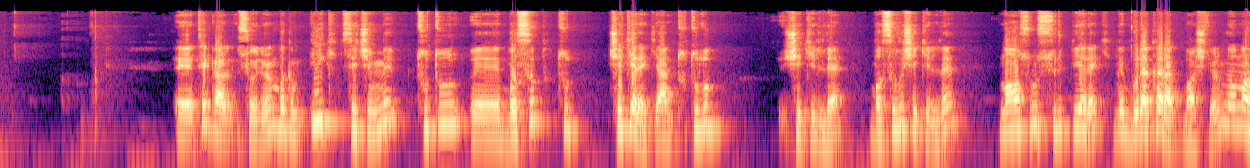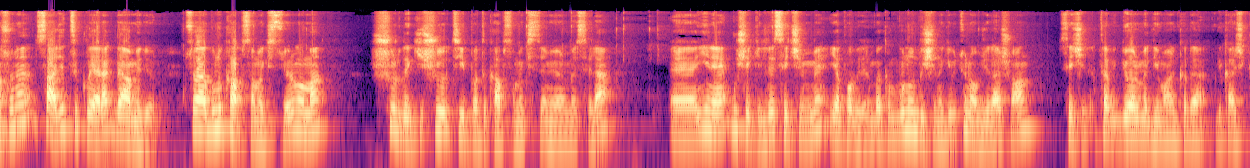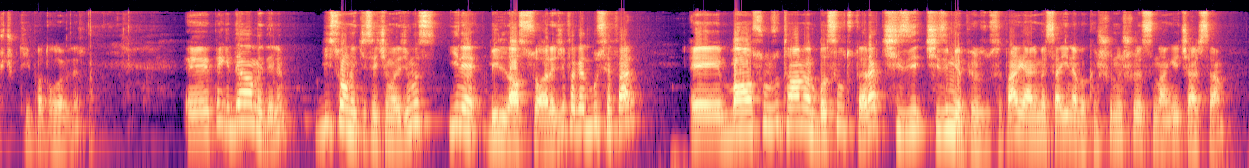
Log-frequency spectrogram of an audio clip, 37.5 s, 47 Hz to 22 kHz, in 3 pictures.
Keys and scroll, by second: 0.3 ctrl+z, 25.3 ctrl+z.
